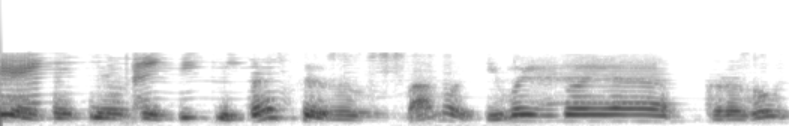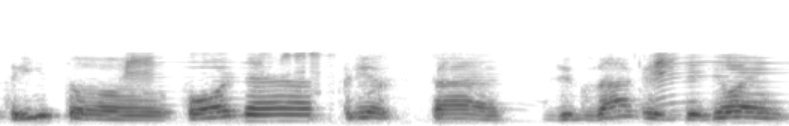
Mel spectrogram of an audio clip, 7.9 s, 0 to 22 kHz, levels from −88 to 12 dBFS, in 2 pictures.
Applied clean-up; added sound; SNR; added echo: neural mask model DeepFilterNet 3.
